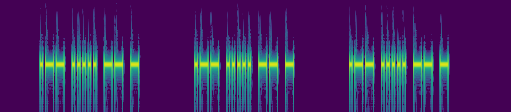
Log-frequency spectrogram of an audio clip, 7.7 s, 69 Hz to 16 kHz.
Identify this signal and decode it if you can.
Morse code, heard as a keyed tone, about 30 wpm, 700 Hz. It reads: W5MT W5MT W5MT
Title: USA Call Signs - 4 Characters - Repeated 3x - 30wpm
